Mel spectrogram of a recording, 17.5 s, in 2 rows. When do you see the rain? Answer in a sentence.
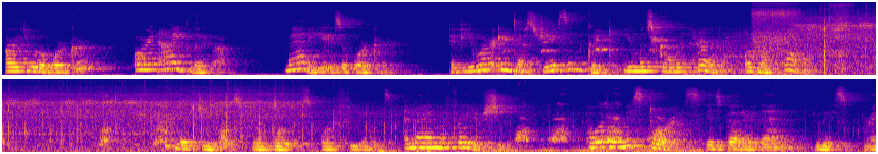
The rain can be heard from 7.5 to 17.4 s.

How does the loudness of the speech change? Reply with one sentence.
The loudness of the speech stays about the same.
